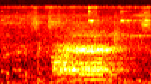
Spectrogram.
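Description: A young desi (Indian zebu) cow mooing once, a single call about a second long in the middle.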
